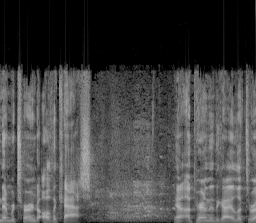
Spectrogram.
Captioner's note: laughter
